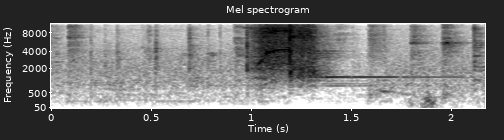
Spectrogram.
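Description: An electric drill whirs briefly.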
